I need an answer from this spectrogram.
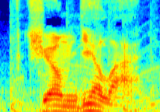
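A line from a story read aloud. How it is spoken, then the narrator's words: Growl. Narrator (Russian): прорычал знакомый голос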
